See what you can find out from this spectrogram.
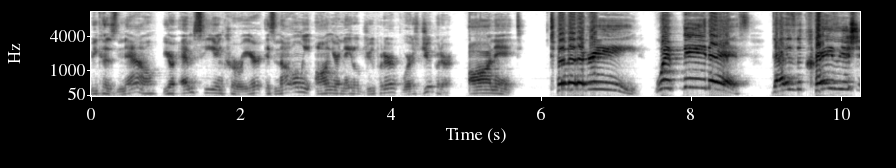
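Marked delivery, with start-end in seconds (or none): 6.1-10.3 shrill, very high, loud, ecstatic excited screaming. Reading someone's birth chart and spotting Jupiter on their MC, screaming excitedly. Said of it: "Sorry for screaming".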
